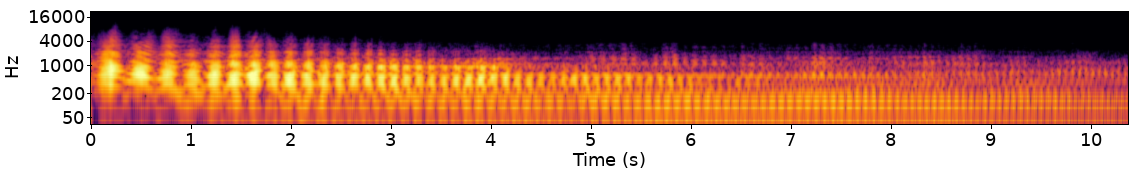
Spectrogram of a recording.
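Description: Single-engine light propeller plane climbing away after takeoff, its steady engine and propeller drone fading as it recedes; the higher hiss drops away in the first few seconds.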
